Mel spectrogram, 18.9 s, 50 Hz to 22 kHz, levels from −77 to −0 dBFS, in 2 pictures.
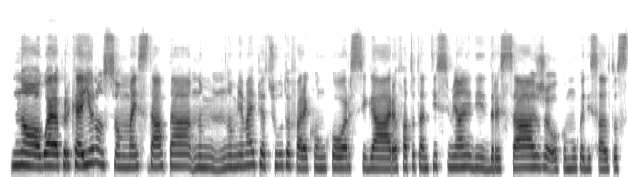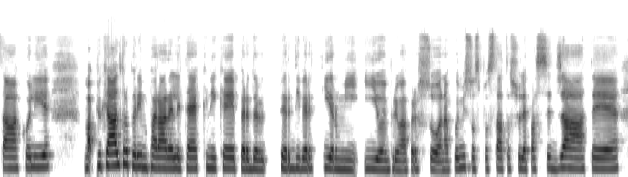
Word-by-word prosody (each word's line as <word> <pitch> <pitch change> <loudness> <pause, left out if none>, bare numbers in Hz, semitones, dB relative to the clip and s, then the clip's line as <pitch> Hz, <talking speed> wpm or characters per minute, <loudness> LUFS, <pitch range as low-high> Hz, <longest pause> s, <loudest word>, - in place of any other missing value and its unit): No, 255 -2 +5
guarda, 250 0 +9
perché 255 +1 +4
io 275 +5 +5
non 305 -3 -3
son 245 -3 -5
mai 230 0 +1
stata, 245 0 0
non 220 0 -6 0.2
non 230 +1 -5
mi 235 +1 -4
è - - -2
mai 260 +2 -2
piaciuto 250 0 -5
fare 220 -4 0
concorsi, 215 0 -4
gare. 200 -1 +3
Ho - - -4
fatto 220 +3 -5
tantissimi 225 0 -6
anni 230 +1 +1
di 215 -2 -7
dressage 220 +3 +1
o 190 -1 -3
comunque 205 +2 -7
di 200 0 -9
salto 195 0 -5
ostacoli, 215 +2 -1 0.5
ma - - 0
più 245 - -4
che 250 +1 +3
altro 260 +3 +7
per 240 -3 -1
imparare 215 -2 +3
le 205 -1 -1
tecniche 205 0 0
per 195 -1 +2
der 190 -2 -3 0.2
per 195 -3 -1
divertirmi 200 -2 -3
io, 195 -1 -2
in 180 - -6
prima 180 -3 -3
persona, 175 -1 -4
poi 205 +4 -5
mi 220 - -4
son 220 -2 -8
spostata 200 +1 -6
sulle 195 0 -3
passeggiate, 200 0 0
215 Hz, 160 wpm, -20 LUFS, 200-235 Hz, 0.5 s, guarda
